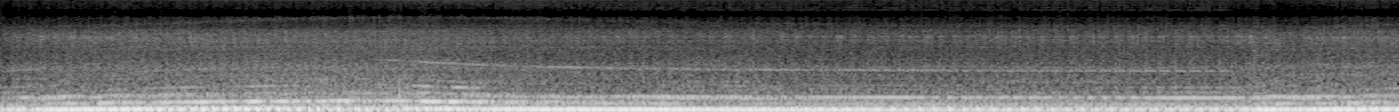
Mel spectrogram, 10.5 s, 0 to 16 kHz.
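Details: Sany SW995K1: deep diesel drone that revs up only a little and sags back with a slightly uneven beat; low power due to a bad injector.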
